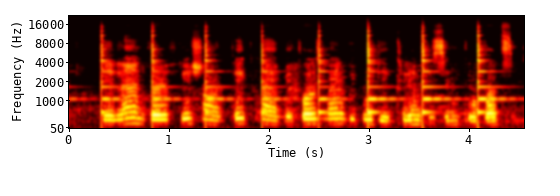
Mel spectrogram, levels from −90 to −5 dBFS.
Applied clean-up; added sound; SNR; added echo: none; Dishes, pots, and pans; 5 dB; none.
